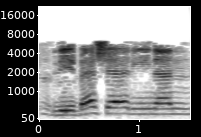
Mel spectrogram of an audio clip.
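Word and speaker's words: لبشرٍ أن: طبعا أنا كتبت التنوين مجازا حرف نون، لبشر أن تقرأ بالنقل، فلما انقل الهمزة المفتوحة يا إخوة يا أخوات للنون التنوين هتبقى نون التنوين منطقة نون إيه؟ مفتوحة، فيصير النطق لبشرين لبشرين. يبقى هكذا: ما كان لبشر أن تقرأ، ما كان لبشرين هكذا، يبقى لبشر أن هتبقى نون مفتوحة فتقرأ لبشر لبشرين.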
